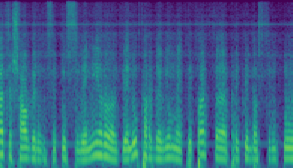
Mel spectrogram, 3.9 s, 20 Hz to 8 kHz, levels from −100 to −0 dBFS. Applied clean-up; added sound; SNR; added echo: neural mask model RNNoise.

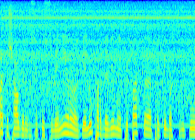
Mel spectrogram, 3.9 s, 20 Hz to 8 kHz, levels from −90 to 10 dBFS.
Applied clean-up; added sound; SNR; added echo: none; Tools / Domestic sounds, home sounds; 5 dB; none.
